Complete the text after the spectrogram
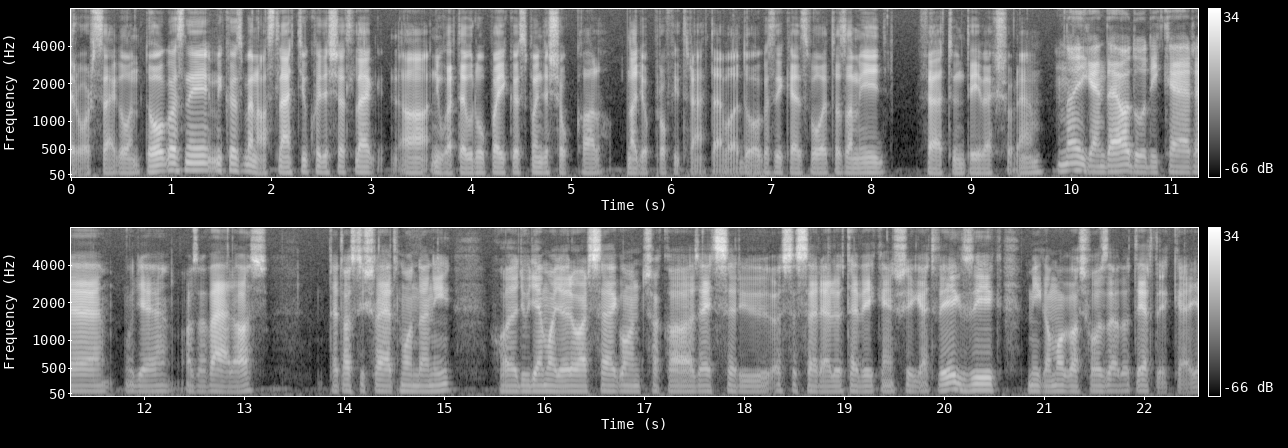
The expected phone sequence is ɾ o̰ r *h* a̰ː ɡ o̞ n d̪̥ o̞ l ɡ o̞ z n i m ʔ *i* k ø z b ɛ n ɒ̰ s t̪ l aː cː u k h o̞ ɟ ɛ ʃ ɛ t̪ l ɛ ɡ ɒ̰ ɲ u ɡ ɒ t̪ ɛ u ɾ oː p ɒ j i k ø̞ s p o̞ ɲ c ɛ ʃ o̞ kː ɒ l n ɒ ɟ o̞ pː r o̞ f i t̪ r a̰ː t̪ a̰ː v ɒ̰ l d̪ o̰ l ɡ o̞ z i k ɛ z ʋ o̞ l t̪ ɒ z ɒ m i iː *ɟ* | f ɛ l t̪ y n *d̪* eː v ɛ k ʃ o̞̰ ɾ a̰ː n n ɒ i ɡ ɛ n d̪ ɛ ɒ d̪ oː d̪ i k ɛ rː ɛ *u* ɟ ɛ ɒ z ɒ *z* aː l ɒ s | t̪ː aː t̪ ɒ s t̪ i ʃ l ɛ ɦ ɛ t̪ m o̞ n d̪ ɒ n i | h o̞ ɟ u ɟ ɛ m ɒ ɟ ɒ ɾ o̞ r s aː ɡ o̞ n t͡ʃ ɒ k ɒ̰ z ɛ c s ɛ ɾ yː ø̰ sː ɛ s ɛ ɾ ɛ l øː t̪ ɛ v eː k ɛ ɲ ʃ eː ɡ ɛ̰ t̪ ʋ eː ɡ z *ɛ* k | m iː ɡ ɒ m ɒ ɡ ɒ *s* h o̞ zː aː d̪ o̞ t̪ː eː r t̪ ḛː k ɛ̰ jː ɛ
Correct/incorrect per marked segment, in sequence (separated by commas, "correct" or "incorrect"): incorrect, correct, correct, incorrect, correct, incorrect, incorrect, incorrect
